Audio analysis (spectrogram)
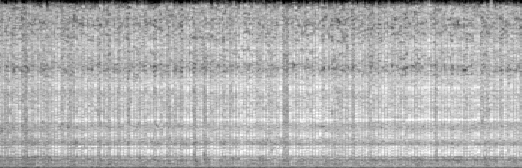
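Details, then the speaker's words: Kia Sorento idling with water poured over the drive belts: harsh, chattering squeal pulsing about three times a second from the wet, slipping belt; the owner complains that driving in rain makes the noise and lights the battery warning. "Vamos jogar água aqui em cima das Correias Olha aí ó tá vendo o barulho olha só Olha que barulho chato"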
